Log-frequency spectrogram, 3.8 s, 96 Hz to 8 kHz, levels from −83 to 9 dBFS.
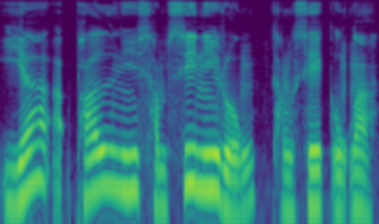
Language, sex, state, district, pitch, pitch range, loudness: Garo, male, Meghalaya, West Garo Hills, 155 Hz, 130-195 Hz, -14 LUFS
